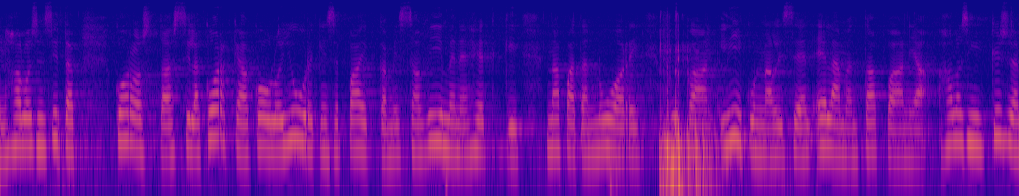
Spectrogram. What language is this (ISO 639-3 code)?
fin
